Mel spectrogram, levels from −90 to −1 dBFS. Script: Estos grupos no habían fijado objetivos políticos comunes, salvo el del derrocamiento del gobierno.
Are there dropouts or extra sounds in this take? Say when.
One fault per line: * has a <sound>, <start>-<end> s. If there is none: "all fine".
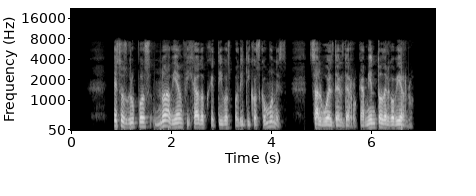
all fine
